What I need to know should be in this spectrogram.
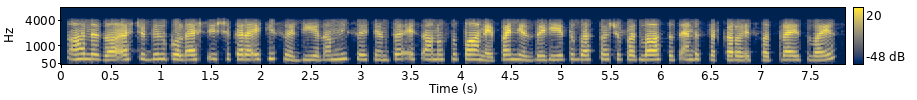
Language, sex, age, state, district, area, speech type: Kashmiri, female, 18-30, Jammu and Kashmir, Bandipora, rural, conversation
